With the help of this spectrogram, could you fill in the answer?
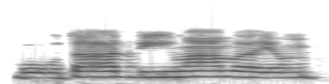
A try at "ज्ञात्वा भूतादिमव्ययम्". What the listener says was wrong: माव्ययम् नहीं है, ज्ञात्वा भूतादिमव्ययम्। हाँ व्ययम है, ठीक।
